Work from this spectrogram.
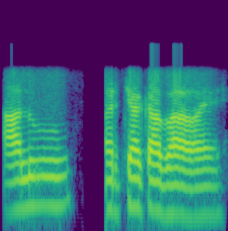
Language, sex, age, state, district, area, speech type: Hindi, male, 60+, Uttar Pradesh, Ghazipur, rural, conversation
